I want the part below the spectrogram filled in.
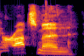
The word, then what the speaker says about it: Protzman: Perotsman.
